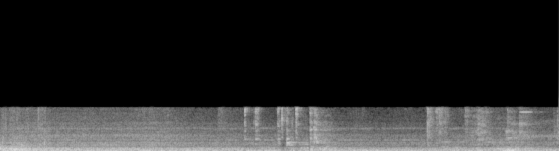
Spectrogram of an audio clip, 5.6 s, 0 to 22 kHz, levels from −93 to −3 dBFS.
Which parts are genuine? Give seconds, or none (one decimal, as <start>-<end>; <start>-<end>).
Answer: 0.0-5.6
